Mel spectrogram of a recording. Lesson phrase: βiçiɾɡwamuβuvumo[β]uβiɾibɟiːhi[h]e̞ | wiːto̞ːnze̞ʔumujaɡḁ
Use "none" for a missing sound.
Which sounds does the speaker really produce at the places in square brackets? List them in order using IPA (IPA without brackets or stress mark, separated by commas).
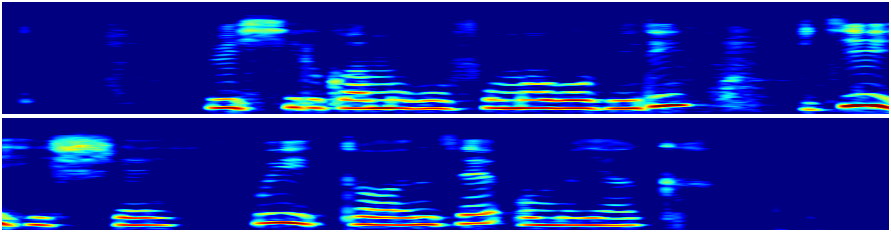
β, ʃ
